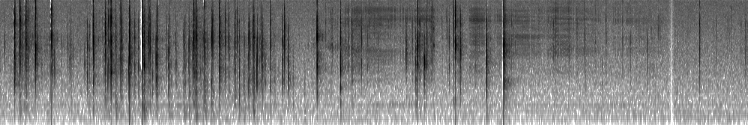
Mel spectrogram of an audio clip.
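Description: Bare fingertips of both hands pull, tear and crinkle the metallic foil/plastic wrapper of a small, already opened Nestlé Chunky chocolate bar, chocolate pieces visible, around the solid chocolate on a paper-covered desk. Dense, crisp crinkles and sharp crackling ticks sit almost entirely in the high, bright range with no low end. The crinkling is busiest for the first three seconds, comes in a few louder bursts after that, then thins out to soft, scattered ticks.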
